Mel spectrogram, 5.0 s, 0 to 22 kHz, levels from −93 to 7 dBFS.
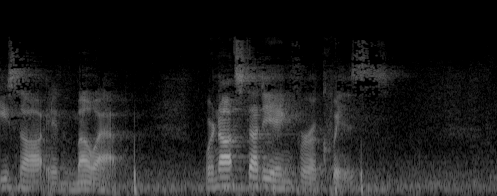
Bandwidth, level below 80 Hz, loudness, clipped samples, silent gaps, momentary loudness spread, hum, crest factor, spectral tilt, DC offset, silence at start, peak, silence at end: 11.5 kHz; -62 dBFS; -39 LUFS; under 0.1%; none; 24 LU; none; 22 dB; -5 dB/octave; under 0.1%; 0 s; -20 dBFS; 0 s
